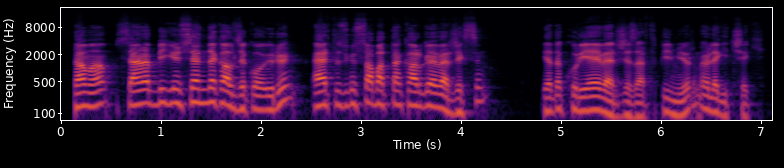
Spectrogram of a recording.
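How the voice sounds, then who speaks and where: The bright, sharp voice swings very widely in pitch and shows vocal fry. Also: man, fairly high pitch for a man, fairly quick pace, very clean recording, silent background. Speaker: streamer. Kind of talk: casual chat. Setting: live stream.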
